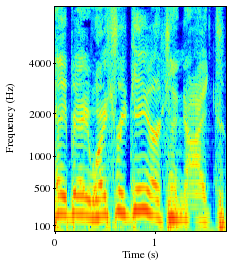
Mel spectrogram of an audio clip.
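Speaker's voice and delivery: put-on news-anchor voice. Mocking a news anchor's delivery of a headline, imitating the newscaster's voice. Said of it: "I can't take it seriously when you sound like this".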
